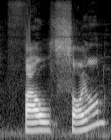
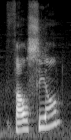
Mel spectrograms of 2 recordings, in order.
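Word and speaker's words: Falchion: Uh, so Zeus, you're saying it's pronounced falsion. Falsion, huh? Soft soft C. But it's a ch. When does ch ever make a s sound? Falsion.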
